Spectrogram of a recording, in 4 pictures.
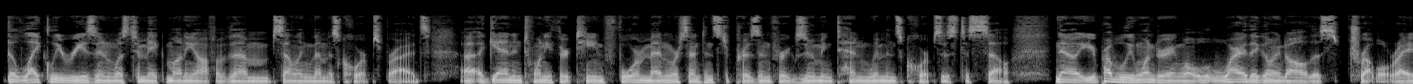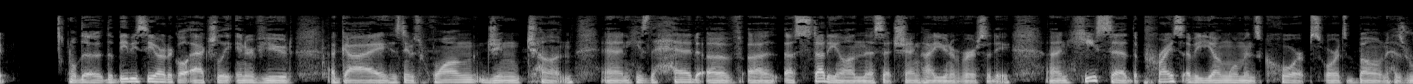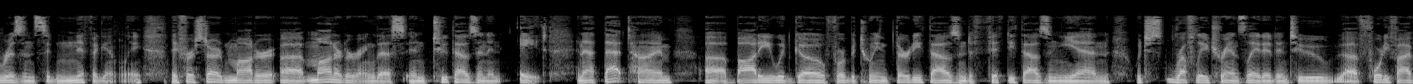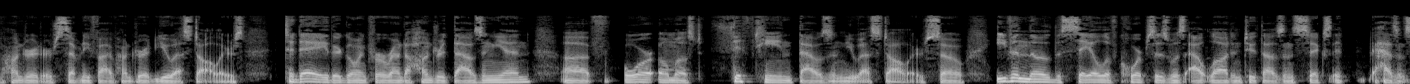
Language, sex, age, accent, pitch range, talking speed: English, male, 20-39, American, 85-100 Hz, 160 wpm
